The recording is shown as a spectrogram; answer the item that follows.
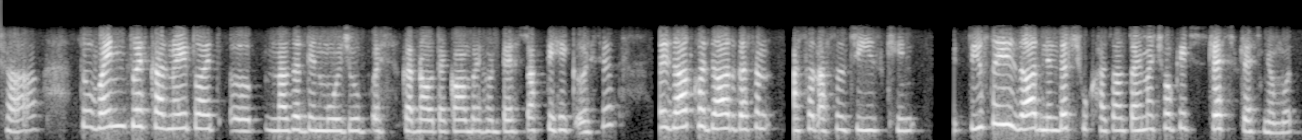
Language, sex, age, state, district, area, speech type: Kashmiri, female, 18-30, Jammu and Kashmir, Baramulla, rural, conversation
